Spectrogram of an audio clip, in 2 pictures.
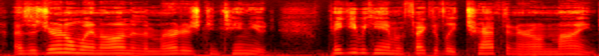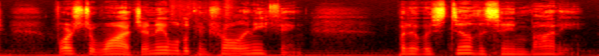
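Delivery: tomboy pony; Rainbow voiced.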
